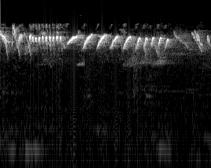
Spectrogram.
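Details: High, fast chattering from an Oriental white-eye: a stuttered pulsing opening, then a chain of rising and falling whistled slurs. Played to encourage other birds to imitate and sing hard.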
